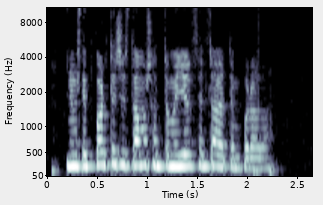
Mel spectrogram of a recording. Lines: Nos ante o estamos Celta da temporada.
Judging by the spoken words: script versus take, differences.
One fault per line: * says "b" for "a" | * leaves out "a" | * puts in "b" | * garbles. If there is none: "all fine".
* puts in "deportes estamos"
* says "mellor" for "estamos"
